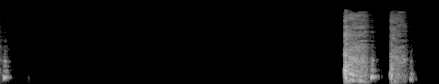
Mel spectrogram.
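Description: Two harsh, abrupt coughs with a slightly barking, hollow quality after a brief faint sound; a mild barky cough.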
